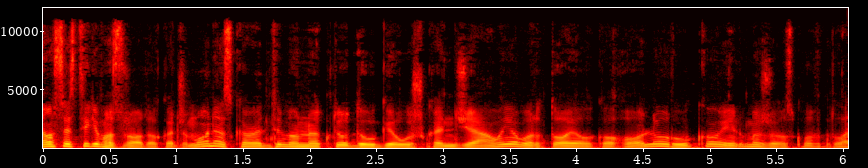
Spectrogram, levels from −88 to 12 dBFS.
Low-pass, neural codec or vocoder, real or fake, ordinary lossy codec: 10.8 kHz; codec, 24 kHz, 0.9 kbps, WavTokenizer, medium speech release version 2; fake; MP3, 64 kbps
